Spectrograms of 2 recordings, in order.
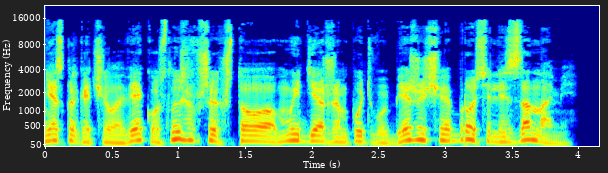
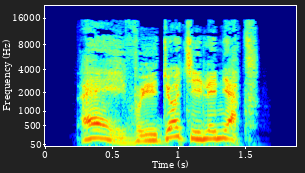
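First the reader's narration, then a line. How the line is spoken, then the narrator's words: Hiss. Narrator (Russian): прошипел Змеелюд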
